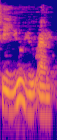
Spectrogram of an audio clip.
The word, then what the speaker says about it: tuum: Remember, it's not tuum, T-U-M, it's T-U-U-M, tuum. Pater noster qui es in caelis sanctificatur nomen tuum.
